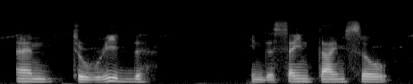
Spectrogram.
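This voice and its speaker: Spoken with a French accent at a very slow pace, the voice keeps a fairly even intonation. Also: man, long, frequent pauses. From France. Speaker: conservationist. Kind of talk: casual chat.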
